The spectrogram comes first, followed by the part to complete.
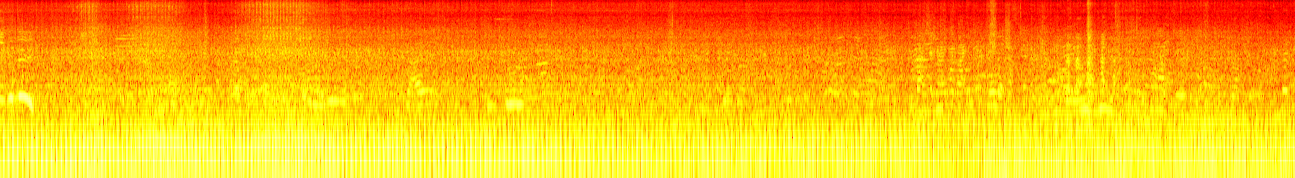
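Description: A small motorcycle engine running close by with a steady low putter, with people talking around it.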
